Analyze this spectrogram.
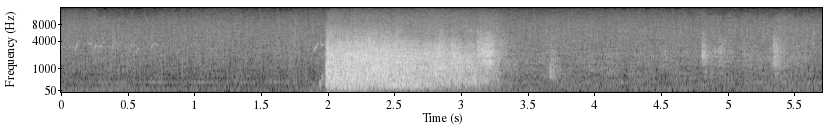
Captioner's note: gunshot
